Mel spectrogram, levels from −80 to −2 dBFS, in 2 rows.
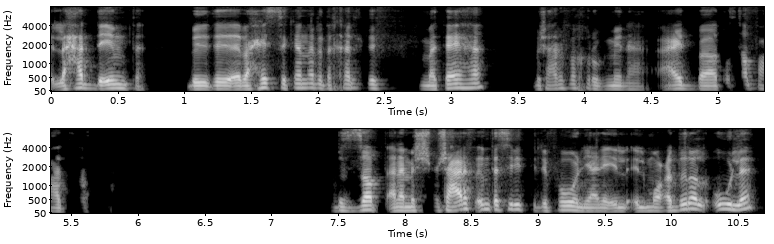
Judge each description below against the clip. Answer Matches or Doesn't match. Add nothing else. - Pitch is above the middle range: Doesn't match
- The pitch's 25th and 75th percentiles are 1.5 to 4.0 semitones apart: Doesn't match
